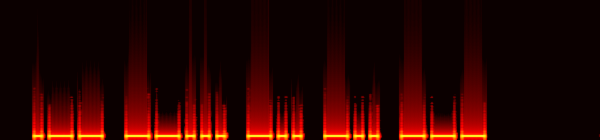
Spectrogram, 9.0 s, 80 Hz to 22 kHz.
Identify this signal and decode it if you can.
Morse code, heard as a keyed tone, about 10 wpm, 800 Hz. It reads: W7DDO
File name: CW / DET / 1 9 1500C S B 10wpm 4439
